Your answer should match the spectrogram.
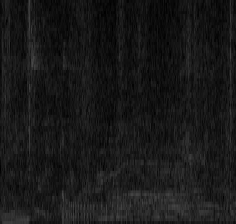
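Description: A woman's voice speaks a short word at the start, then quieter background voices and shop hubbub, with a steady low hum underneath.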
